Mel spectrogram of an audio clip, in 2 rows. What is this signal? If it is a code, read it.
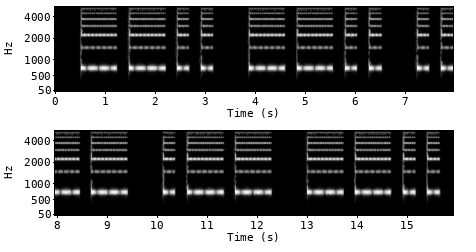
Morse code, heard as a keyed tone, about 5 wpm, 3700 Hz. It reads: ZZWWZ
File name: Morze-HA2MN / hang / 10GWZ HA2MN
